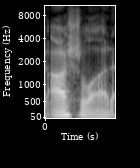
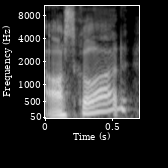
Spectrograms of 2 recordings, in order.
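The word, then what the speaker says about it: Askeladd: I am going to continue saying Ashalad. After doing some research, it seems that the correct pronunciation would be Askalad, but the Japanese VAs are saying Ashalad, and I find that easier.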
